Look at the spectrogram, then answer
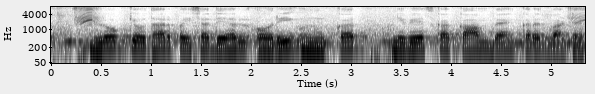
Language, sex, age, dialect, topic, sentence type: Bhojpuri, female, 18-24, Northern, banking, statement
